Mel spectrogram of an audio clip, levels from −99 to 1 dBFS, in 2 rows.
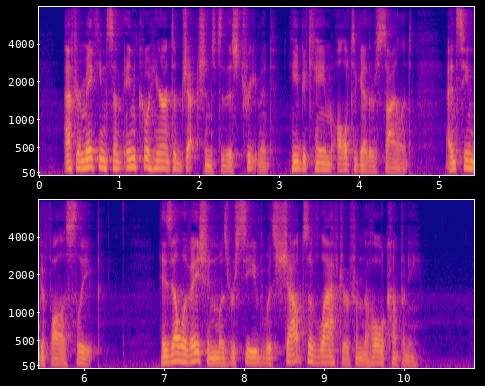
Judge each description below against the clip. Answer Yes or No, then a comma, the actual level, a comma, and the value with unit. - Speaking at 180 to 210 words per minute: No, average, 160 wpm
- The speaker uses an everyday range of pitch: No, wide, 5.7 semitones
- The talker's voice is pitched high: No, low, 105 Hz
